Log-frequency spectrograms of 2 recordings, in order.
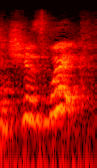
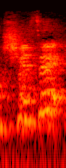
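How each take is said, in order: First: The name is said following its spelling. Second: The name is said with letters dropped. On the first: The speaker calls it wrong. "because it's spelled C H I S W I C K, I was convinced for ages" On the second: The speaker calls it right. "not Chiswick"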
